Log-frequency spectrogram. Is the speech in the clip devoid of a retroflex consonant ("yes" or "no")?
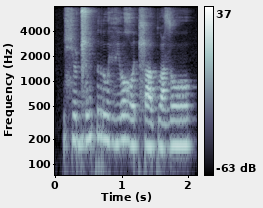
no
